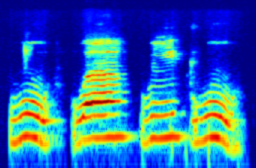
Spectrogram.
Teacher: Waw lah muncul, makhraj waw dekat bibir. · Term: huruf waw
